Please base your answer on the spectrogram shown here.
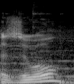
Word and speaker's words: Azul: I think it's pronounced Azul, I think.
